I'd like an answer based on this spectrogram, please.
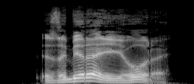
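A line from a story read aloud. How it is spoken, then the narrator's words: Deep bass voice. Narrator (Russian): пробасил один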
